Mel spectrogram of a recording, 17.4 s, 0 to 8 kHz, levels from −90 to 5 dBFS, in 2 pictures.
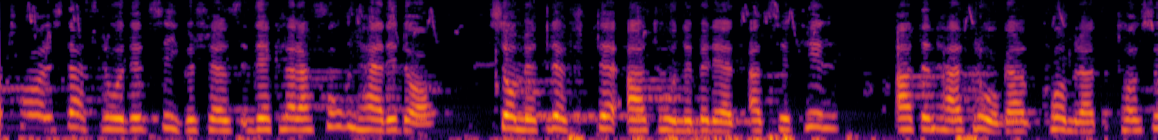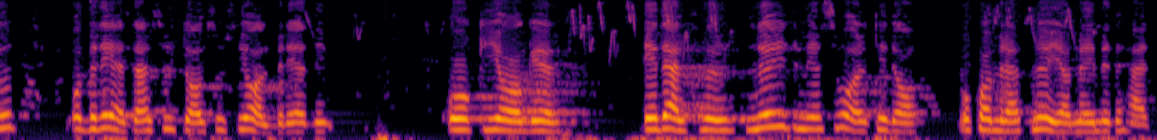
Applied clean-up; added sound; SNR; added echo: classical method spectral subtraction.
